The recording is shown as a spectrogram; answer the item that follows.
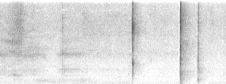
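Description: Two sharp slaps of hands striking while signing in sign language, about half a second apart in the second half.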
